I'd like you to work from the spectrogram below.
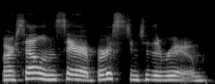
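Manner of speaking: normal talking voice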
